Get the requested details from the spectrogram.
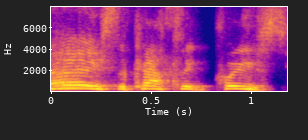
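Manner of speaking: shrill, very high shout, as if from a distance. Retelling how a local guy called out from across the road: imitating someone shouting. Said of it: "And he shouted".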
